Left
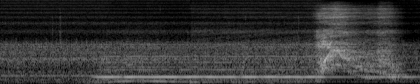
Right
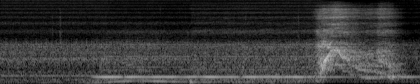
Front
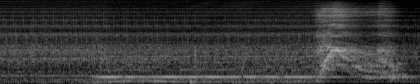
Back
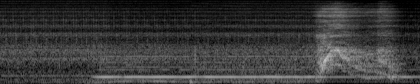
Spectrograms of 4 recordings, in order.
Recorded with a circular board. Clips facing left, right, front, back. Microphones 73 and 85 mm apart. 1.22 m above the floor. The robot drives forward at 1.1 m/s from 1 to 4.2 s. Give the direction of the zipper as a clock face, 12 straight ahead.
4 o'clock.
